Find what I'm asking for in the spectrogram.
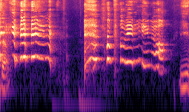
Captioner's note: laughing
